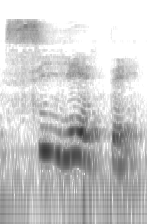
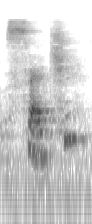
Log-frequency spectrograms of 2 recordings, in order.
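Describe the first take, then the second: First: "siete" slowly, with the added i before e; Spanish pronunciation. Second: Portuguese pronunciation; Portuguese sete. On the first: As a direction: say "siete" as see-EH-teh. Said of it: "em espanhol". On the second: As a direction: say "sete" the Brazilian way, set-chee. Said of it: "em português". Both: Shown as a demonstration.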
